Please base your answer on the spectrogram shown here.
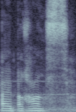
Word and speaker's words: Reims: How do you say that in French? Reims. Reims. Instead of Reims. Right, yeah. Reims, Reims, both work.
